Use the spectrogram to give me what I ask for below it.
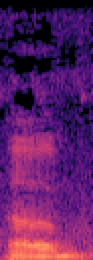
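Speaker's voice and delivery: ordinary talk, nothing marked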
